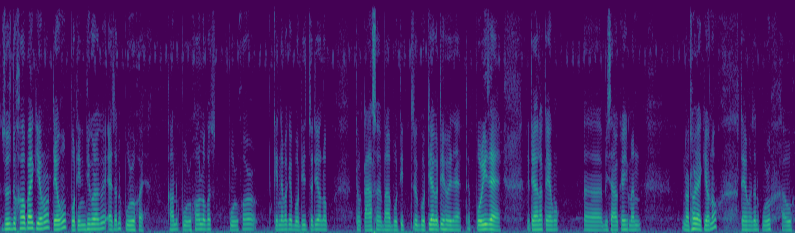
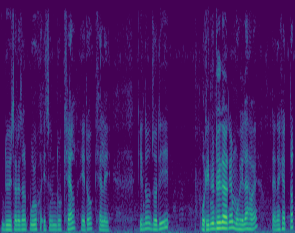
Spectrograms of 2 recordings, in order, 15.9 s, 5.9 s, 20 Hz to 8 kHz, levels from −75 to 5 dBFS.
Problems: none marked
